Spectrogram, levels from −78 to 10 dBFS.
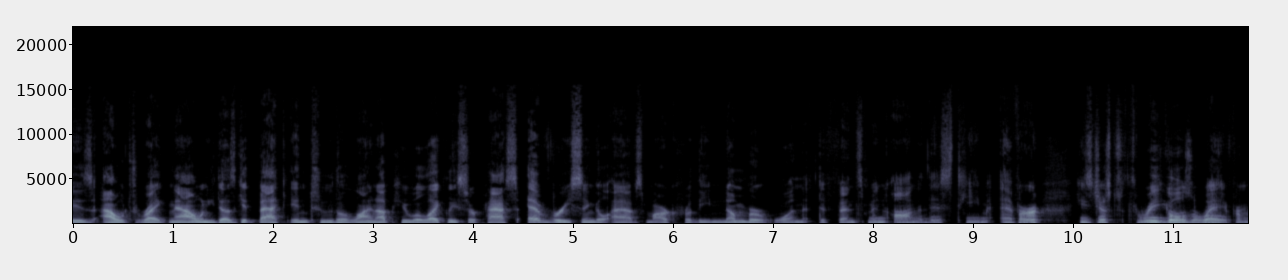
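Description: From 7.96 s to the end, the audio carries an overlap-add ripple. It was split into windowed frames and rejoined with overlaps that do not sum to a steady gain, so the level dips and recovers by about 11 dB once per frame, around 400 times a second. At that rate it sounds like a metallic buzz with extra tones around each note. Unlike added hum, it only modulates sound already present. Unlike compressor pumping, it ignores the signal's dynamics.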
